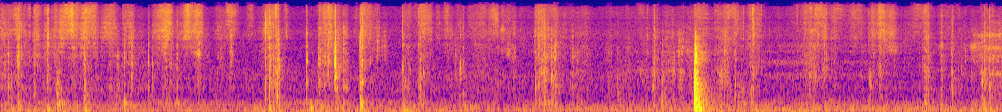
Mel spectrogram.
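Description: Tarot cards shuffled by hand, soft irregular riffling and papery flicks, quiet and close, with one sharper slap near the end.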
